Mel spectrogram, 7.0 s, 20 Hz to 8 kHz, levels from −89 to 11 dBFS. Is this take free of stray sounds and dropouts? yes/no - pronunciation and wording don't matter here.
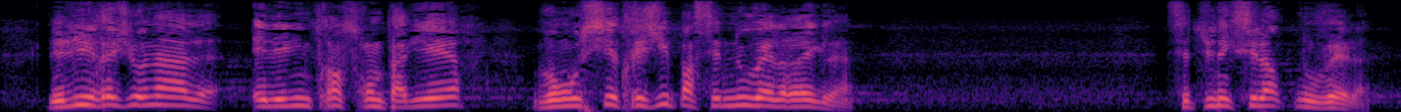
yes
